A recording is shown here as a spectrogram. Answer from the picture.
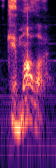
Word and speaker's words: Kamala: of them are correct it should be prounounced kimala which means in Spanish uh how bad how bad so maybe the us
